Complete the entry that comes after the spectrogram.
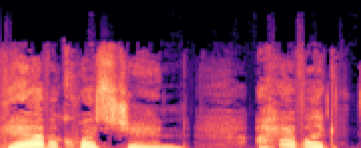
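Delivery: high, hesitant voice of an embarrassed friend; a lightly voiced awkward friend; imitating a friend. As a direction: mimic a friend asking a shy question. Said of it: "friends now that call me".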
